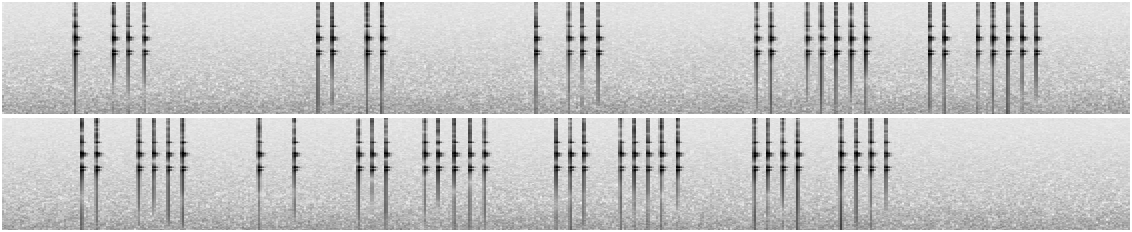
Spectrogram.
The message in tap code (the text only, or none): C G C JJ IAPPT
